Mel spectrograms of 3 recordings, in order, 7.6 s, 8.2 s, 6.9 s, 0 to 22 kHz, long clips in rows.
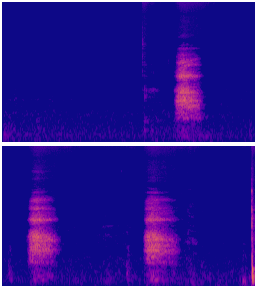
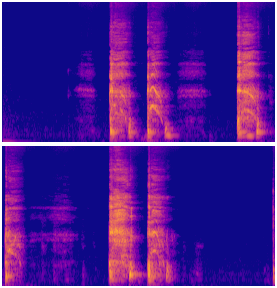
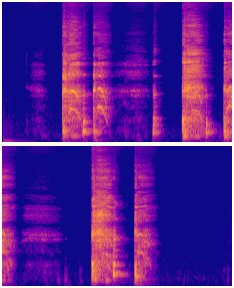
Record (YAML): exhalation_length: 7.6 s
exhalation_amplitude: 4444
exhalation_signal_mean_std_ratio: 0.31
three_cough_length: 8.2 s
three_cough_amplitude: 29937
three_cough_signal_mean_std_ratio: 0.33
cough_length: 6.9 s
cough_amplitude: 29296
cough_signal_mean_std_ratio: 0.39
survey_phase: alpha (2021-03-01 to 2021-08-12)
age: 45-64
gender: Female
wearing_mask: 'No'
symptom_fatigue: true
smoker_status: Never smoked
respiratory_condition_asthma: false
respiratory_condition_other: false
recruitment_source: REACT
submission_delay: 2 days
covid_test_result: Negative
covid_test_method: RT-qPCR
